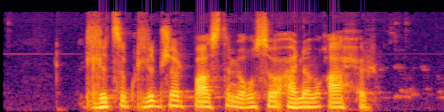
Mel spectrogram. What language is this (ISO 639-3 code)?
kbd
